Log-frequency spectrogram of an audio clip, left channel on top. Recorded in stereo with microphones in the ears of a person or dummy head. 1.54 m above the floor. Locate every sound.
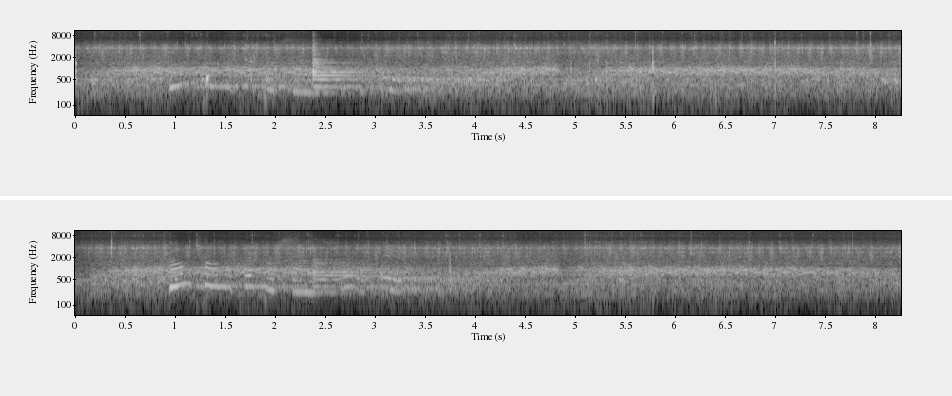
0.9 s a woman speaking: 55° right (ahead or behind), 0.6 m; by 3.4 s 45° right (ahead or behind), 3.5 m
2.4 s a snare drum: 50° left (ahead or behind), 0.7 m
